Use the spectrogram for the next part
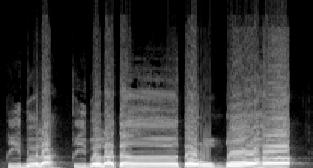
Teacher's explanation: Jika sebelumnya berkat kasrah maka bunyi qalqalah lebih dekat ke kasrah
